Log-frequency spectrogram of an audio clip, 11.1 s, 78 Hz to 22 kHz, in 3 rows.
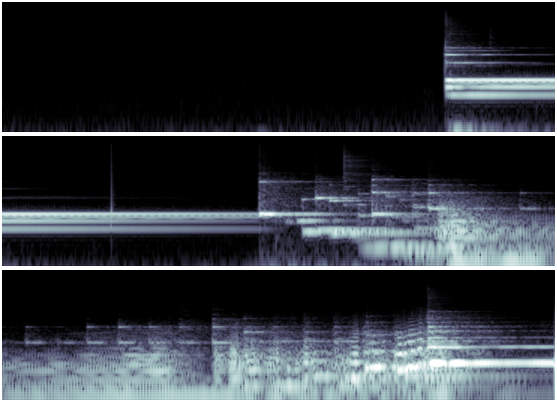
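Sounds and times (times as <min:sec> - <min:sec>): vibraphone chord ringing: 0:03.0 - 0:08.7.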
